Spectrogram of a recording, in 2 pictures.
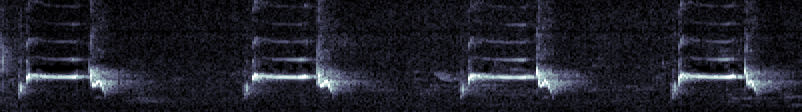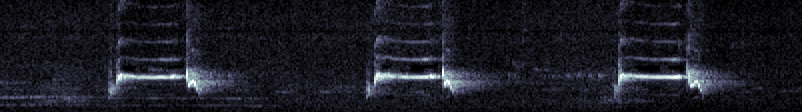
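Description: A male prinia sings loud, sharp, high chirping notes, one burst about every second, seven in a row, with a faint lower tone in the background.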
